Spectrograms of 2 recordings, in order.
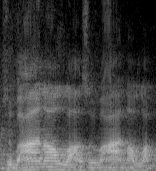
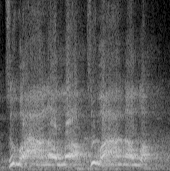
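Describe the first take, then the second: First: It is said aloud but not too loudly. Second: It is shouted very loudly, like raging.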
